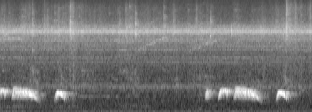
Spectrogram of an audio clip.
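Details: Spotted dove at a breeding farm in Ba Vì, Hanoi, northern Vietnam, heard finishing one phrase with a long coo and a short coo, then after a pause giving another full phrase of quick, drawn-out and clipped coos.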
